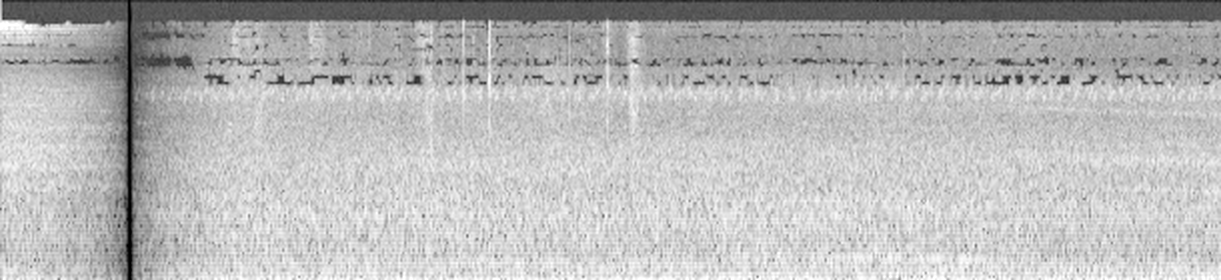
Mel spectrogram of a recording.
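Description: Low steady rumble of an approaching SMU-class electric train, still some distance off. The sound drops out briefly about a second in and then returns.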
